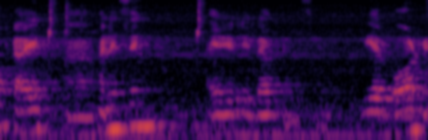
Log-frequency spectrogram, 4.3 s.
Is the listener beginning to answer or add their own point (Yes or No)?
No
